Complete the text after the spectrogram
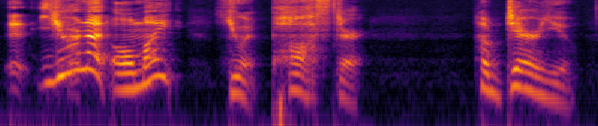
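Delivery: loud, high outburst; outraged kid, voice jumping up; indignant accusation. Acted. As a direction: accuse an impostor in shock. Kid accuses a supposed impostor.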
